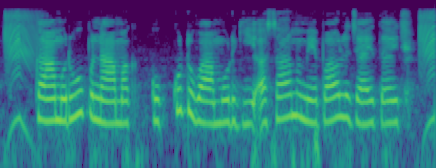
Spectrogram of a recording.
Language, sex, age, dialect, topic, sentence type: Maithili, female, 18-24, Southern/Standard, agriculture, statement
